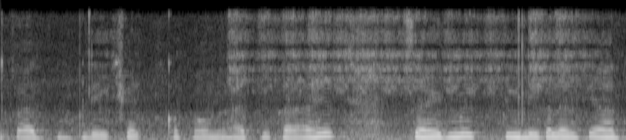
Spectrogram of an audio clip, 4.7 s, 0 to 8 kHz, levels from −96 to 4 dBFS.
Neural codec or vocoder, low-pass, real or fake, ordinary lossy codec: codec, 16 kHz, 16 kbps, FunCodec, trained on LibriTTS, 50 frames a second; 7.2 kHz; fake; none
